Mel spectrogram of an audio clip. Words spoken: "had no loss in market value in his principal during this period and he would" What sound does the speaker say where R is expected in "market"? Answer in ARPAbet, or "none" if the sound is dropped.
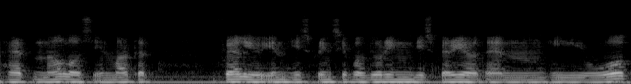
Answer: R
